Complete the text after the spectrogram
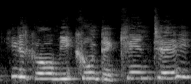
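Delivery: high-pitched, drawn-out disbelief; incredulous. Retold or imitated. Thinking over the stranger's insult, comically high incredulity. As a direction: squeak it out in slow, stunned disbelief.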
